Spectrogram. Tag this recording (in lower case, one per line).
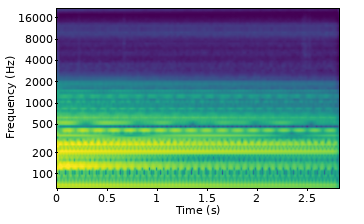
musical instrument
keyboard (musical)
music
piano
